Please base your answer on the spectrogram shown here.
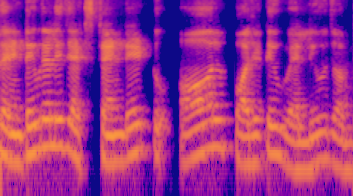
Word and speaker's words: Dirichlet: integration पर है और इसे पढ़ेंगे टले टी साइलेंट होगा टले थरम फॉर थ्री वेरिएबल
